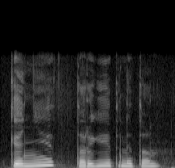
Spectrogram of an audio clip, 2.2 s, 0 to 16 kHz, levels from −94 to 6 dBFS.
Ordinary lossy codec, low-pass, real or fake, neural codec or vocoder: none; 10.8 kHz; real; none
